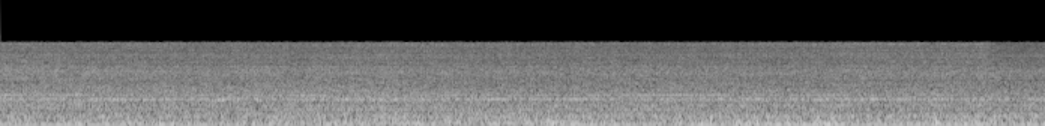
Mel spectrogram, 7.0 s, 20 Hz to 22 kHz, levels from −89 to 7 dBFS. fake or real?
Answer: real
